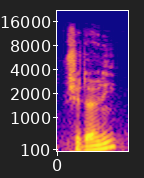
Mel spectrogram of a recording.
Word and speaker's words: Sciaudone: Sciaudone? – Yeah, that's correct.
